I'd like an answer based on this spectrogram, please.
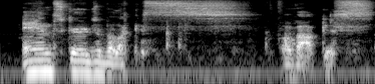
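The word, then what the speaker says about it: Valkas: Or Valkis. I always say Valakis, but it's wrong. Because I say it wrong.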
